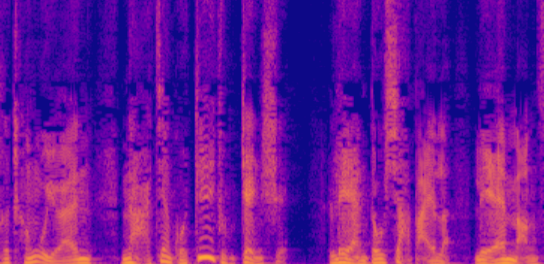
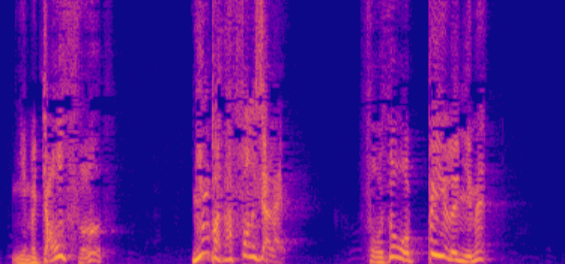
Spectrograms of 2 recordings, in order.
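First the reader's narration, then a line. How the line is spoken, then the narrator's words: Frantic angry roar. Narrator (Chinese): 晋中人一时急了，冲着车长和乘务员吼道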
